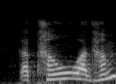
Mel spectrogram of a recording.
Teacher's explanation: Katham vadham because of sandhi. Anuswara changes to the nasal of va.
